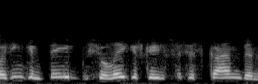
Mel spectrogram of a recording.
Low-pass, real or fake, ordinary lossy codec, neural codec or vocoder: 3.6 kHz; fake; MP3, 16 kbps; autoencoder, 48 kHz, 128 numbers a frame, DAC-VAE, trained on Japanese speech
